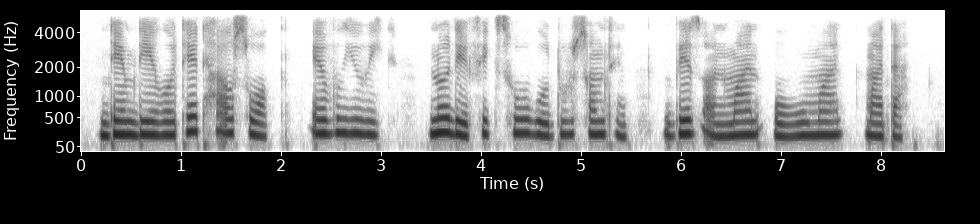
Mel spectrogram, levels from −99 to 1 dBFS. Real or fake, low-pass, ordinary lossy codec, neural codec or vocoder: real; 5.4 kHz; none; none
